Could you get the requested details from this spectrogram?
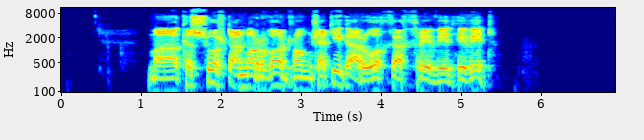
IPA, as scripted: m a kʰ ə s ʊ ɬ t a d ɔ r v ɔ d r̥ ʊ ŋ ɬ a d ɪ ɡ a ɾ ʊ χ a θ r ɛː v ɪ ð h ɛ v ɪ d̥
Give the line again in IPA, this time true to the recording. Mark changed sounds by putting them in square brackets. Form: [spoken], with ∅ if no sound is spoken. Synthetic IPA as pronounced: m a kʰ ə s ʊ ɬ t a [n] ɔ r v ɔ d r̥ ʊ ŋ ɬ [ɛ] d ɪ ɡ a ɾ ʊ χ a [χ] r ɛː v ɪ ð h ɛ v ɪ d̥

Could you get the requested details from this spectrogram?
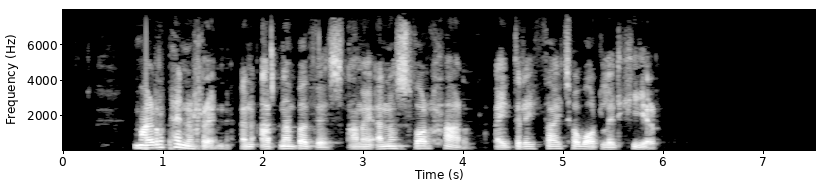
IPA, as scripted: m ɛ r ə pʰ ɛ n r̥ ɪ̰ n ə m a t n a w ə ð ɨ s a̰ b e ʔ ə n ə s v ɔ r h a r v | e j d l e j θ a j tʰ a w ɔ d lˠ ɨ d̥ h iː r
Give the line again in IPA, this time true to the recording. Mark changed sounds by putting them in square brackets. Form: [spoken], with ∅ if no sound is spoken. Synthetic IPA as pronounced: m [a] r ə pʰ ɛ n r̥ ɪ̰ n ə [n] a [d] n a [b] ə ð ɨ s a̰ [m] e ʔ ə n ə s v ɔ r h a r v | e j d [r] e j θ a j tʰ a w ɔ d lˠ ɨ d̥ h iː r

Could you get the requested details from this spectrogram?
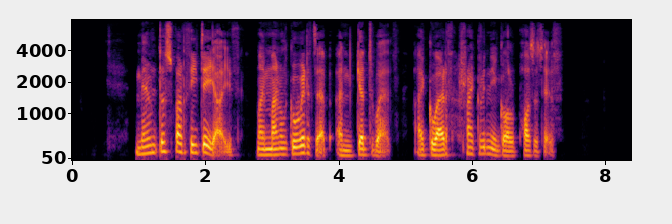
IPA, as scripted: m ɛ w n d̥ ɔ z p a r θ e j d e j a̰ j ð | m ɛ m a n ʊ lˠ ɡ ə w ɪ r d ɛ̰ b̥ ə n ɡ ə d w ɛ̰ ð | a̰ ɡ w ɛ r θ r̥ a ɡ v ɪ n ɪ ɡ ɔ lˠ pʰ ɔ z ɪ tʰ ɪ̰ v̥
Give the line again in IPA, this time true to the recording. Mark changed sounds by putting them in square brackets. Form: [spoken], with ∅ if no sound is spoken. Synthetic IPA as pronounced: m ɛ w n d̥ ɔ [s] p a r θ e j d e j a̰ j ð | m [a] m a n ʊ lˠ ɡ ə w ɪ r d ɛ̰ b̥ ə n ɡ ə d w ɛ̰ ð | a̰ ɡ w ɛ r θ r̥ a ɡ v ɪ n ɪ ɡ ɔ lˠ pʰ ɔ z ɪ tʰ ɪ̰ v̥

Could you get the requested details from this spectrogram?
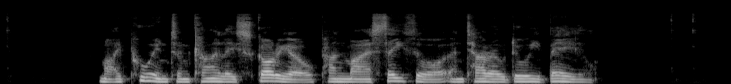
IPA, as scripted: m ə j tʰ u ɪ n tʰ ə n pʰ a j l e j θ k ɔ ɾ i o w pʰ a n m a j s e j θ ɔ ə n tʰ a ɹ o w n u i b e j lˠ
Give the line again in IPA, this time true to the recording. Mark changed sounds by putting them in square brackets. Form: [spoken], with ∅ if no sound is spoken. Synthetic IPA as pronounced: m [a] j [pʰ] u ɪ n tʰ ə n [kʰ] a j l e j [s] k ɔ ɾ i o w pʰ a n m a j s e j θ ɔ ə n tʰ a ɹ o w [d] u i b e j lˠ

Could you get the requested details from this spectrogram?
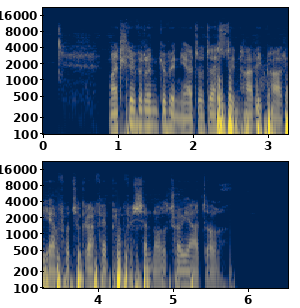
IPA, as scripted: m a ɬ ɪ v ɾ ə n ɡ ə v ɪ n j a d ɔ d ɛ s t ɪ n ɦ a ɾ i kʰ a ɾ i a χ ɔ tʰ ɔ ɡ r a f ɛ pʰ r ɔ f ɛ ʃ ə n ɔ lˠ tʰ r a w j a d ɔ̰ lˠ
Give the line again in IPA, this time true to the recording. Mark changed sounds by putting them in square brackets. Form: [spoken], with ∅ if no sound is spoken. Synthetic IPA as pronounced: m a ɬ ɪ v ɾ ə n ɡ ə v ɪ n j a d ɔ d ɛ s t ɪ n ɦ a ɾ i [pʰ] a ɾ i a [f] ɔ tʰ ɔ ɡ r a f ɛ pʰ r ɔ f ɛ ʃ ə n ɔ lˠ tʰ r a w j a d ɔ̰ lˠ

